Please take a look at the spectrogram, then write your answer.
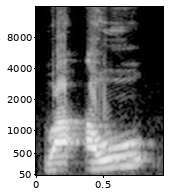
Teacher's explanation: واو ساکن سے پہلے پیش ہے تو اس کو ہم نے کھینچ کر پڑھنا ہے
